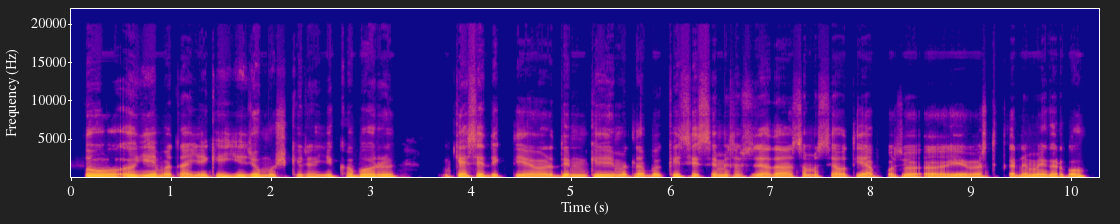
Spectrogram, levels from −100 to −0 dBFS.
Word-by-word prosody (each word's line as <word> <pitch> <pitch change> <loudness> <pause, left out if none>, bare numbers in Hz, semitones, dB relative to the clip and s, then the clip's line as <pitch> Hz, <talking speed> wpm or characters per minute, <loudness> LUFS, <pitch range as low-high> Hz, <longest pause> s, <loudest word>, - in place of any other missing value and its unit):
तो 140 -2 +6 0.2
अ, - - +6
ये 120 +4 +4
बताइए 80 -2 -1
कि 135 +3 -2 0.2
ये 120 - +3
जो 130 +2 +5
मुश्किल 105 +5 -4
है, 115 -1 -2
ये 120 +2 -1
कब 130 +1 0
और 125 +1 +4 0.6
कैसे 145 -3 +3
दिखती 85 -9 -4
है? 90 +1 +1
और 95 0 0
दिन 110 +5 0
के 115 -1 +3
मतलब 105 -2 -1
किस 125 -2 -1
हिस्से 95 -1 -2
में 90 +1 -1
सबसे 105 -3 -9
ज़्यादा 90 +2 0
समस्या 80 -4 -5
होती 75 +1 -4
है 80 - +2
आपको 120 +10 -6
जो 80 -2 -1
अ, - - -2 0.2
ये 80 +3 +1
व्यवस्थित 75 0 -5
करने 70 - -1
में 75 0 +2
घर 85 +9 0
को? 135 +3 +1
110 Hz, 210 wpm, -23 LUFS, 85-125 Hz, 0.6 s, तो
